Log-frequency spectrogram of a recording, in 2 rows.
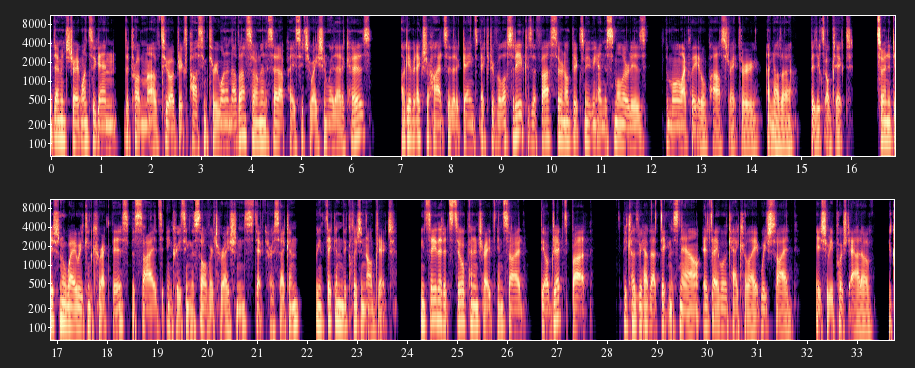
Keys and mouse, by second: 0.6 click, 2.0 x, 3.9 shift+a, 6.5 q, 6.7 space, 6.8 g, 8.6 shift+Left, 9.3 click, 9.5 space, 11.7 shift+middle drag, 12.1 space, 12.6 click, 13.1 s, 14.7 shift+Left, 15.0 space, 15.4 click, 16.7 space, 17.4 click, 19.6 Tab, 20.2 e, 21.8 Tab, 22.1 click, 22.5 space, 24.1-25.3 middle drag, 27.7 `, 30.5 space, 31.1 Left, 31.3 Left, 31.8 Left, 32.1 Right, 33.3-33.7 d.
